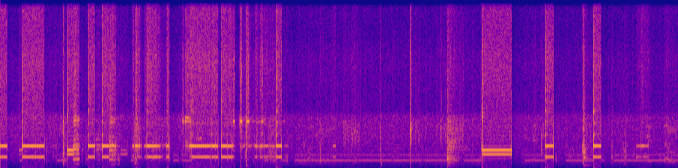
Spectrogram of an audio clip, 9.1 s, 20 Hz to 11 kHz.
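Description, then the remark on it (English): Telephone keypad tones as phone buttons are pressed to mute the phone (6, or star 6): a quick run of short, loud dual-pitched beeps, then a pause with a faint steady hum before a few more scattered button tones. “If you will press 6, you'll be able to mute your phone.”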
